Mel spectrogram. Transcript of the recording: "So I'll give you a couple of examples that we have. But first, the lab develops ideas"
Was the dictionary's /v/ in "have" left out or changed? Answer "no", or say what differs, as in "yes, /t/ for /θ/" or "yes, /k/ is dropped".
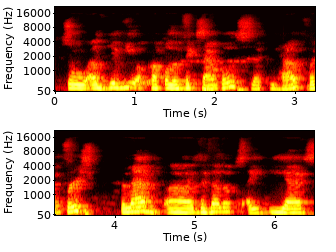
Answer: no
